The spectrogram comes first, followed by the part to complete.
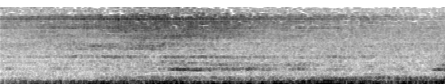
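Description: A low rumble that swells over the first second and then stays loud, with faint steady higher tones over it.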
